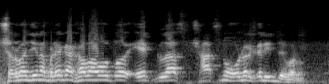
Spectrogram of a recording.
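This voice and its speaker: A man's voice amid noticeable background noise. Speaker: food vlogger. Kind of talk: food review vlog. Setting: street food stall. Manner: animated.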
